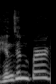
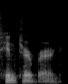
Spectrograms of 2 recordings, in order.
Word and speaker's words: Hinterberg: hitberg H was it hintonburg is that how you pronounce right it's I think it's hinterberg but could beong I could be wrong I think you're right you're right you're right no it's hinterberg um I'm excited about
